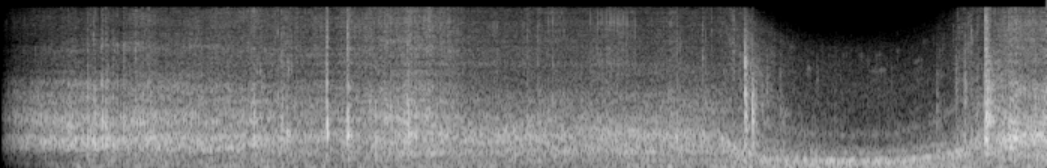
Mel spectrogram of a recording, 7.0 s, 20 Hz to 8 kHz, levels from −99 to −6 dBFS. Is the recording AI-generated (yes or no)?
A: no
